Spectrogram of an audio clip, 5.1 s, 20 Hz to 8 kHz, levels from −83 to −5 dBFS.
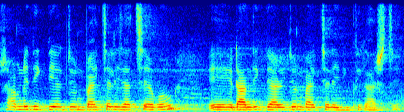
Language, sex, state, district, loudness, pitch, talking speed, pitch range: Bengali, female, Tripura, West Tripura, -20 LUFS, 195 Hz, 215 wpm, 185-205 Hz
